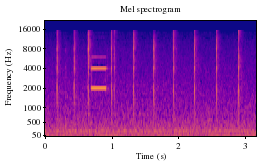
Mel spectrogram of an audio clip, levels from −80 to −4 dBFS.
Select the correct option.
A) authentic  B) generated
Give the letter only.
A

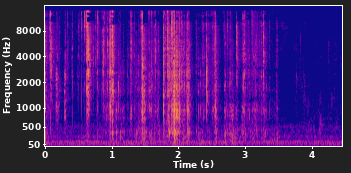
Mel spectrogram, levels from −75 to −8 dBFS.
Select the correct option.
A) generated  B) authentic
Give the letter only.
B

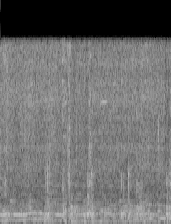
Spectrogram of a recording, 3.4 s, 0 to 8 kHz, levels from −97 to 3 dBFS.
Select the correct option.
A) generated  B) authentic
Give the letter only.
B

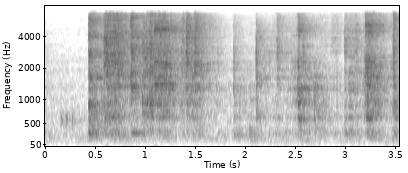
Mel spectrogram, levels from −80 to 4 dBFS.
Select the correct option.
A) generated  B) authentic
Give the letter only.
B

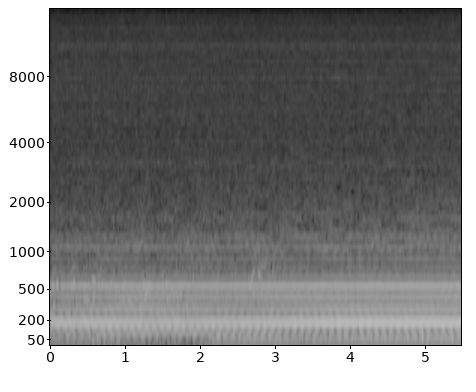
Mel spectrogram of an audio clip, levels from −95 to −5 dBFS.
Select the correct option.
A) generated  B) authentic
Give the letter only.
A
